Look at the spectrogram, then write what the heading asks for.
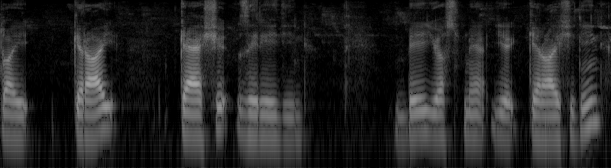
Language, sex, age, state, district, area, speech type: Kashmiri, male, 30-45, Jammu and Kashmir, Anantnag, rural, spontaneous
